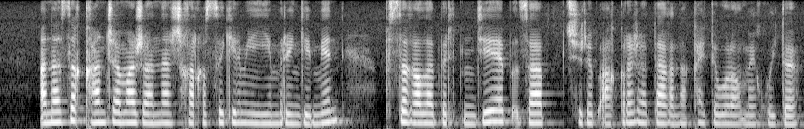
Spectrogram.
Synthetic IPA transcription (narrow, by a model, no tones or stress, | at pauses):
ɑnɑs̬əqʰɑnʃɑmɑʒɑnənːɑnʃə̥ʁɑɾʁəsəkʲʰe̞lmeje̞mɪɾʔe̞ŋɡʲe̞nmːe̞n | pʰə̥səʁɑlˠɑbɪɾt̪ɪnd̪e̞pʊzɑp̚tʒ̥ɪɾɪpɑ̰qəɾəʒɑt̪ɑʁənɑqʰɑjt̪əboɾɑlˠmɑjqʰo̞jd̪ə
